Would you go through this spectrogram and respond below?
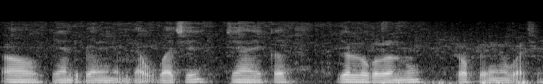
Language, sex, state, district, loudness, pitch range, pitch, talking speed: Gujarati, male, Gujarat, Gandhinagar, -16 LUFS, 95-110 Hz, 100 Hz, 165 wpm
